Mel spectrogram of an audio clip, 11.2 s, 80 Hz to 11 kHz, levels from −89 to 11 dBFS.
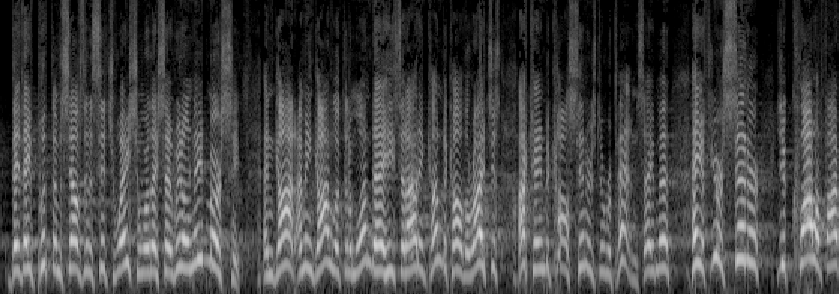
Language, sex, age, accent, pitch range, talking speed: English, male, 50-69, American, 255-335 Hz, 255 wpm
